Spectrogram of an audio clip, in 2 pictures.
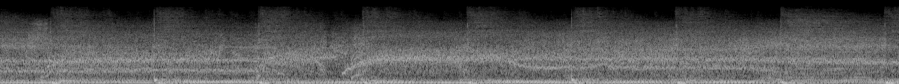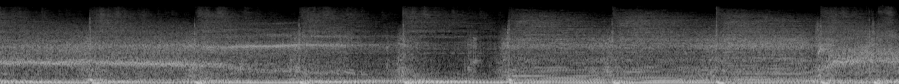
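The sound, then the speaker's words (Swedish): A loud, dense song with heavily distorted, screamed vocals over a thick wall of noisy instrumentation and a steady pounding low end, playing continuously without any talking. “Alltså jag gillar, jag gillar den här idén om att ha överdistad gallskrikssång och sådär, men det blev lite too much, tycker jag.”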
